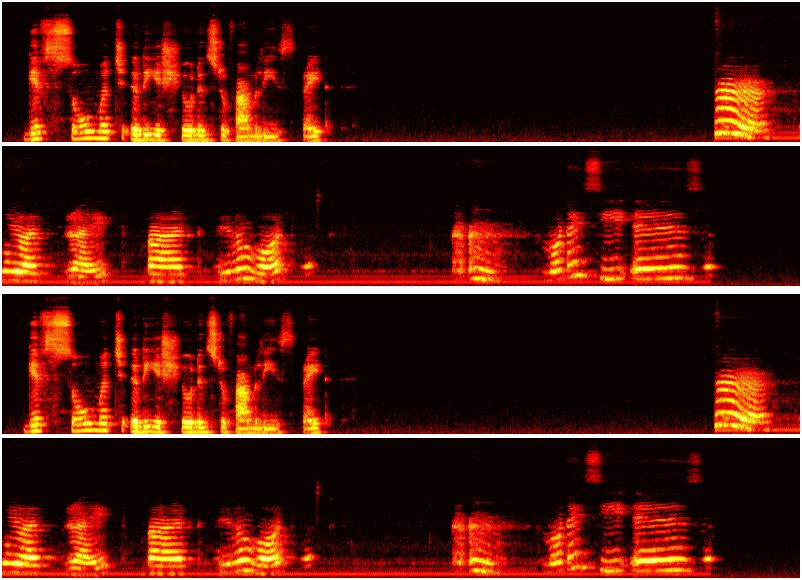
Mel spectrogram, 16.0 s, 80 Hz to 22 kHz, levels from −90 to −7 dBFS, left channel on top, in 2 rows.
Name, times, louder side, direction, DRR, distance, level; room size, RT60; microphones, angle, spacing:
voice 1, 0.2-3.2 15.0-15.1, right 2 dB, 20° right, 0.9 m, -25 dB
voice 2, 7.1-15.1, right 1 dB, 15° left, 1.4 m, -26 dB
3.8 x 2.5 x 2.3 m
head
